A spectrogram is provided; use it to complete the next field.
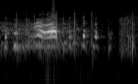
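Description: A chicken clucks: a few short clucks, a longer warbling squawk, then a quick run of choppy, irregular clucks trailing off, with no one talking.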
